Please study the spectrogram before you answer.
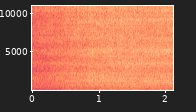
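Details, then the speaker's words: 1968 Ford F100, 360ci V8, 4-speed, idling: lumpy idle with a faint crackling snap over the low rumble. The spark is jumping from inside the boot, so that cylinder is missing; a cracked spark plug insulator or a loose boot is suspected. "It's jumping from inside the boot there to the, so it's missing, right? Or I don't know if that's not on good enough or what's going on there. So, but I can hear it from here. It's like a spark sound, I guess."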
